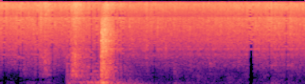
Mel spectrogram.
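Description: Garlic frying in oil for a lemon aioli, a soft steady sizzle with a brief burst of hissing as it is stirred, then a low fry continuing, no talking.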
